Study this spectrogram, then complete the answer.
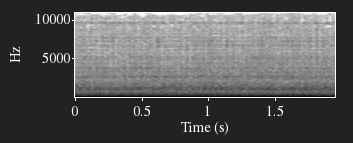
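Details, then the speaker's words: Corsa B GLS 1.4Si four-cylinder petrol on a cold day, driving uphill under load; rough uneven lumpy rumble running on three cylinders, owner hopes a failed coil pack is the cause. "if it was on four cylinders it would be four cylinders would be flying up the hill be gone by but it's not it's just running and very three all the time"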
